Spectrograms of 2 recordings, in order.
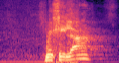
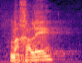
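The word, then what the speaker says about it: מחלה: Mejilá, perdón, Majalé, enfermedad. Ahora, estas dos palabras que ustedes tienen ahí, Mejilá y Majalé, en hebreo se escriben sin vocales.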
